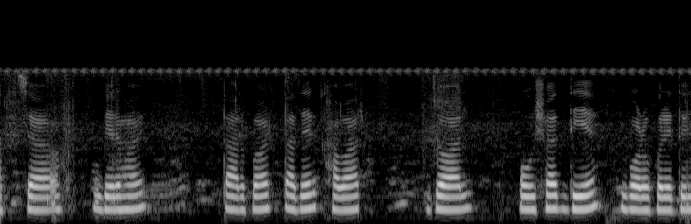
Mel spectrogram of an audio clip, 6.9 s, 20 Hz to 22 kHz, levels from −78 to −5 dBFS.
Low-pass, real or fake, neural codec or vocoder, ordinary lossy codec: 7.2 kHz; real; none; none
